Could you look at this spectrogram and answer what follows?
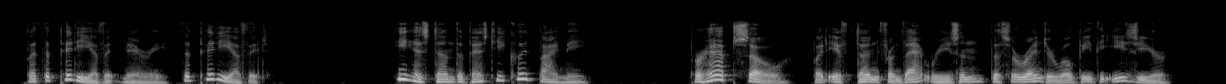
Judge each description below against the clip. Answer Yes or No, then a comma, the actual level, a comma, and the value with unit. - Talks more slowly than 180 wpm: Yes, average, 160 wpm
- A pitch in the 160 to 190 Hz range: No, low, 110 Hz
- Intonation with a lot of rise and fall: Yes, wide, 7.7 semitones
